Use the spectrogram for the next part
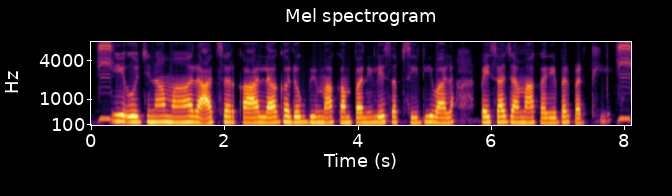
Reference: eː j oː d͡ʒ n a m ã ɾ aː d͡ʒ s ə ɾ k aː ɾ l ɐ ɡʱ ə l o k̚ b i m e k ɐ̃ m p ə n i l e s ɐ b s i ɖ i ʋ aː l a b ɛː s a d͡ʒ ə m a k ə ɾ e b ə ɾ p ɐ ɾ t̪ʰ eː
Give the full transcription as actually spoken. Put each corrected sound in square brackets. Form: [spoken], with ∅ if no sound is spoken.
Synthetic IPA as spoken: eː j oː d͡ʒ n a m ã ɾ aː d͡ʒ s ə ɾ k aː ɾ l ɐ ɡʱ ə l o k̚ b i m [a] k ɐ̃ m p ə n i l e s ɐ b s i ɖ i ʋ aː l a [p] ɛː s a d͡ʒ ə m a k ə ɾ e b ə ɾ p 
